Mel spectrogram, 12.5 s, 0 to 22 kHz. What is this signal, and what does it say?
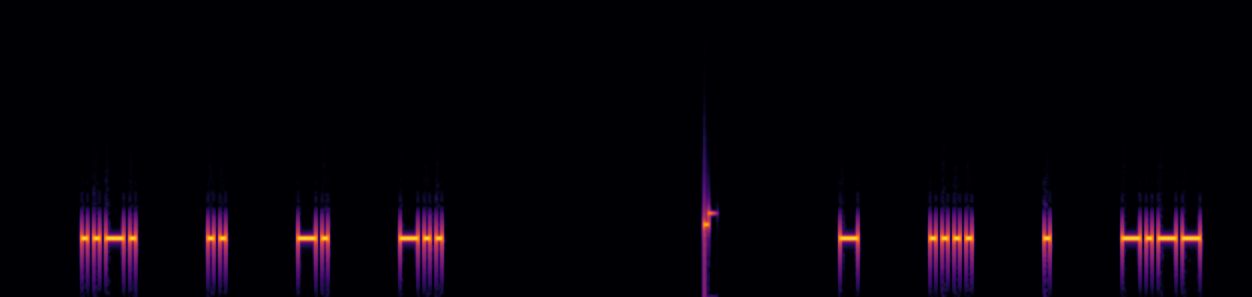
Morse code, heard as a keyed tone, about 20 wpm, spaced as for 9 wpm, 700 Hz. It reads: FIND THEY
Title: 4x Character Spacing - Top 300 Words - 20wpm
